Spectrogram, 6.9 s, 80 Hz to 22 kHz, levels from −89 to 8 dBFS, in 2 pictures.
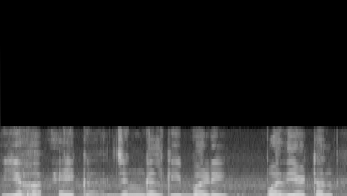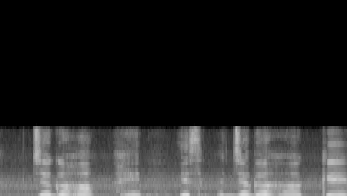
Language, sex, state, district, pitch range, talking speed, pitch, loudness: Hindi, male, Uttar Pradesh, Varanasi, 155-175 Hz, 105 wpm, 160 Hz, -16 LUFS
